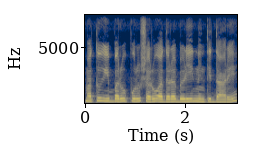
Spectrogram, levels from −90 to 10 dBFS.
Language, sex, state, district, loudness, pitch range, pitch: Kannada, female, Karnataka, Bidar, -14 LUFS, 210-230 Hz, 220 Hz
